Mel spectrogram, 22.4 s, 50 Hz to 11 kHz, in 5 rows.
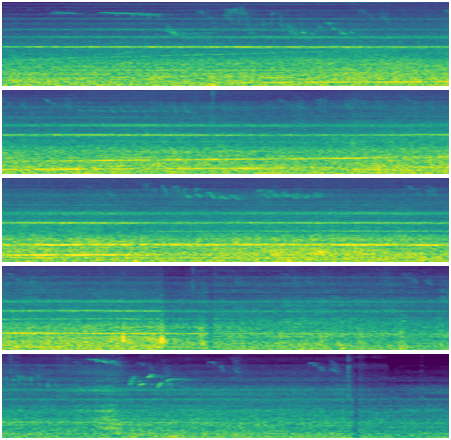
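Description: London Overground Class 378 Electrostar electric train pulling out and accelerating, its traction motors whining in tones that rise in pitch, loudest about ten seconds in. A steady high-pitched whine runs alongside and stops suddenly about fifteen seconds in, after which the train's sound fades as it draws away.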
